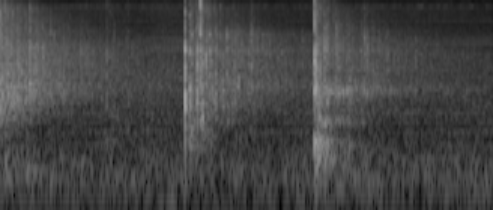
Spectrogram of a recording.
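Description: Two sharp pops of baseballs smacking into catchers' leather mitts, about a second and a half and two and a half seconds in, each ringing out in the echo of a large indoor hall.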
